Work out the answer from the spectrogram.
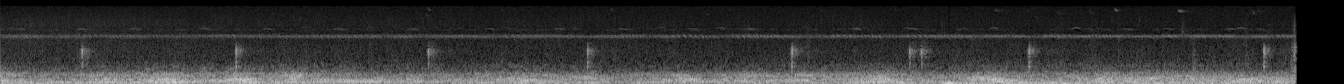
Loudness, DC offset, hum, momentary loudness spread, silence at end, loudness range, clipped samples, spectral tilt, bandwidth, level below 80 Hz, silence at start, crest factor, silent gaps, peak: -23 LUFS; under 0.1%; none; 6 LU; 0.45 s; 3 LU; under 0.1%; -7 dB/octave; 16.5 kHz; -28 dBFS; 0 s; 16 dB; none; -6 dBFS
